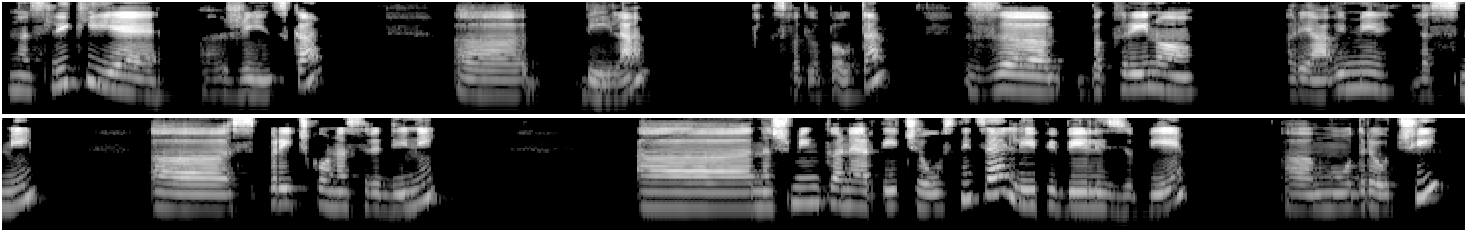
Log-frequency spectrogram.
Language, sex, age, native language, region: Slovenian, female, 30-49, Slovenian, Central Slovenia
